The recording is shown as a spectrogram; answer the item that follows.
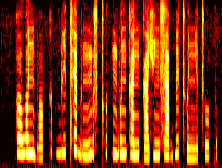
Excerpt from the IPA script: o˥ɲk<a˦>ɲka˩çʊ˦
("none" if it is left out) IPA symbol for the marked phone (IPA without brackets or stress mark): a˦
